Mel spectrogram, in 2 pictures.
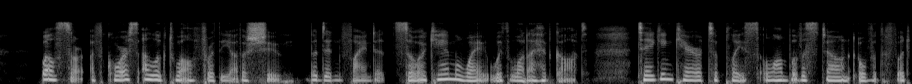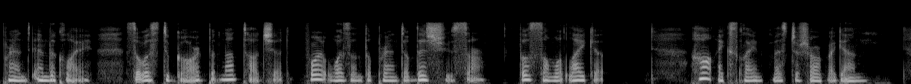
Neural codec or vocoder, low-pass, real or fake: codec, 16 kHz, 2 kbps, FunCodec, trained on LibriTTS, 25 frames a second; 7.2 kHz; fake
